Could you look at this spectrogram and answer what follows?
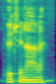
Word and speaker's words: Cucinotta: Did I pronounce it right? Cucinotta.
